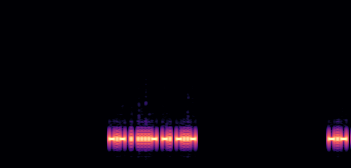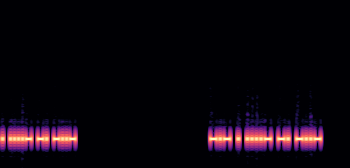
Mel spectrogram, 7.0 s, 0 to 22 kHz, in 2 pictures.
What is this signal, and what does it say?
Morse code, heard as a keyed tone, about 56 wpm, 700 Hz. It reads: KE4NX KE4NX KE4NX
